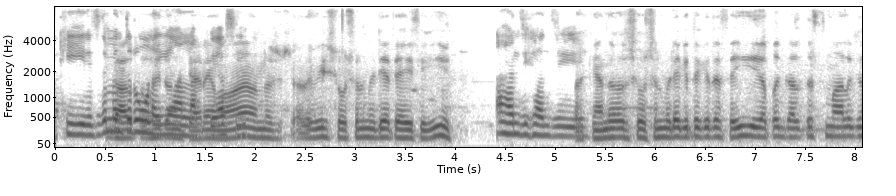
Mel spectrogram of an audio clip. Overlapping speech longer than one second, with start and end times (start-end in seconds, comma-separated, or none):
0.6-1.9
